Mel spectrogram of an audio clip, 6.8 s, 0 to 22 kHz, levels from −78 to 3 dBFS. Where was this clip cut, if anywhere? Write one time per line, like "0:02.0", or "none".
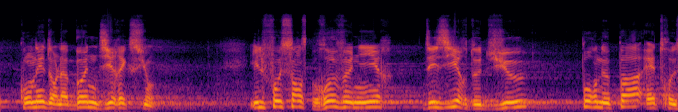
0:03.1
0:04.2

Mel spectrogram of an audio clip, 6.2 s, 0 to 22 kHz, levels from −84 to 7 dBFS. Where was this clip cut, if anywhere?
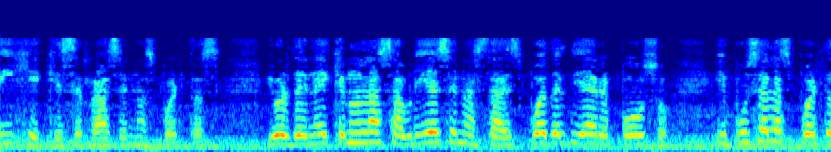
none

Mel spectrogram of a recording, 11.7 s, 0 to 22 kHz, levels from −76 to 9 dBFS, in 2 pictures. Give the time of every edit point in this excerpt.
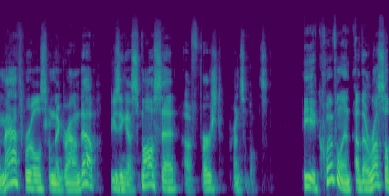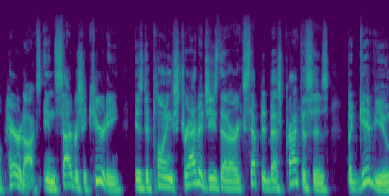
0:01.6
0:04.3
0:07.8

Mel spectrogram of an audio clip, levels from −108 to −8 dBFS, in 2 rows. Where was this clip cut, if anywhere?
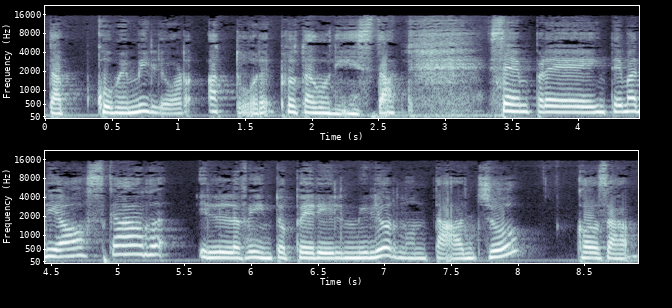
0:05.9

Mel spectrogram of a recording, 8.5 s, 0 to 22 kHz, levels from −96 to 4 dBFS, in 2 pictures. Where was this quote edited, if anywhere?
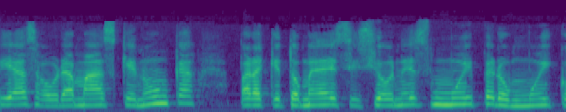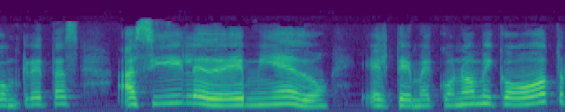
none

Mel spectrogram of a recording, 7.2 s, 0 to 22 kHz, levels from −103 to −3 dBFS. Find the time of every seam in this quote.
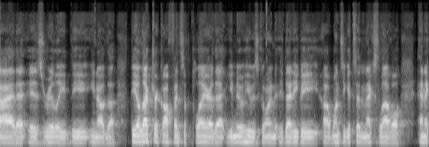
0:05.0

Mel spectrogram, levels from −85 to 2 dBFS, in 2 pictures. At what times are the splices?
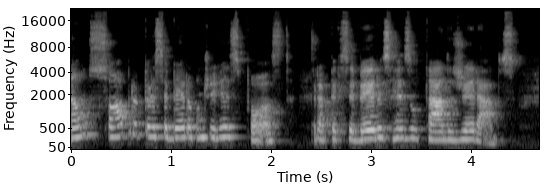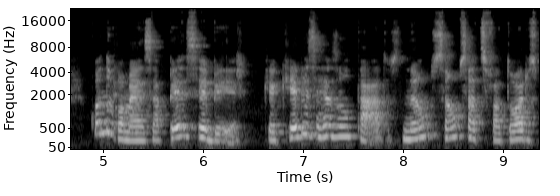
0:01.3
0:02.4
0:05.1

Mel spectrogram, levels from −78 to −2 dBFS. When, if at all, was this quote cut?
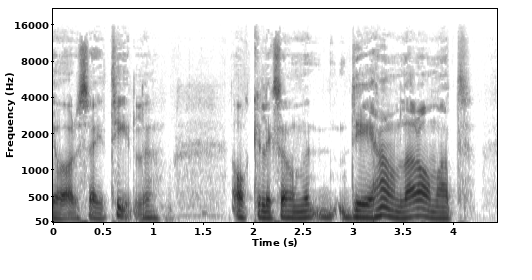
none

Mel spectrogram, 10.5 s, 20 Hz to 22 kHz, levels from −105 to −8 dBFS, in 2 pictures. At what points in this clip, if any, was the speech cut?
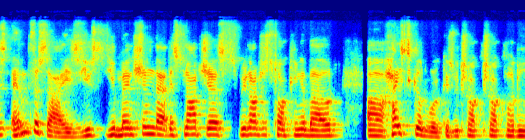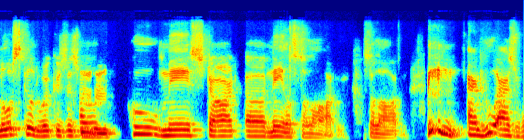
0:03.6
0:04.8
0:06.1
0:08.9
0:09.5

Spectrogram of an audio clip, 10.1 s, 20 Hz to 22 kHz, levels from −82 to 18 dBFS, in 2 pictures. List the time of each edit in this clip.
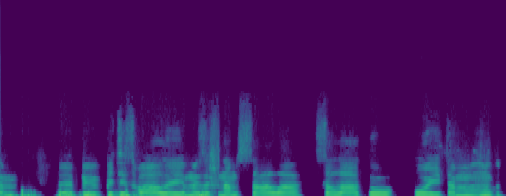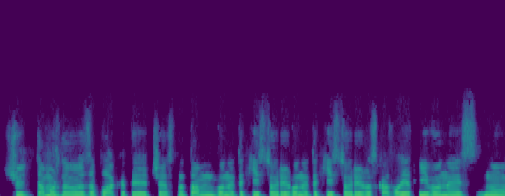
0:02.2
0:03.0
0:08.0
0:09.2

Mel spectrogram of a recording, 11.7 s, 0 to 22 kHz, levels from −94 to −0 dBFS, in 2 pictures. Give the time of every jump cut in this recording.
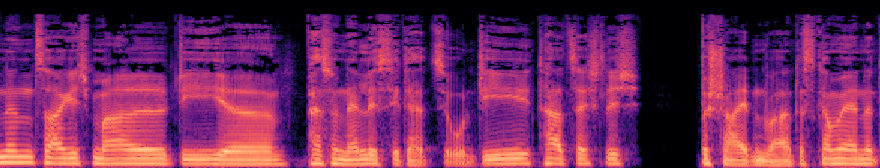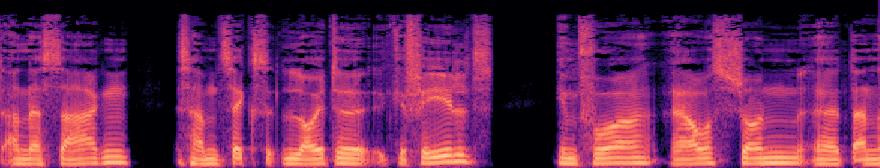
none

